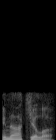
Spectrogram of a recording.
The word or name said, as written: inocula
